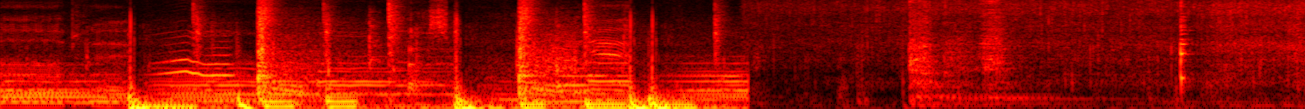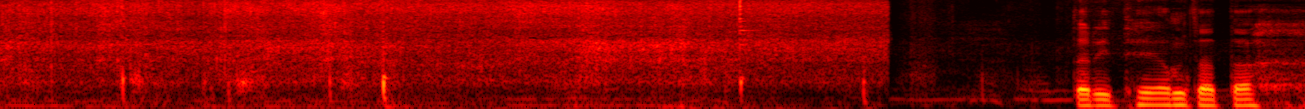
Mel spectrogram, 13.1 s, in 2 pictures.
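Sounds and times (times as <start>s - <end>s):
food sizzling in a pan: 3.8s - 11.0s.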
